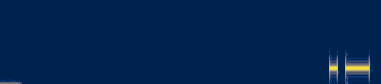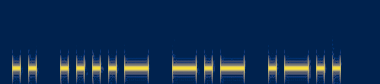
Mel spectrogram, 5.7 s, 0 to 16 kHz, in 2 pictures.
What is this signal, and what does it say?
Morse code, heard as a keyed tone, about 20 wpm, 700 Hz. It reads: AI4KL
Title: USA Call Signs - 5 Characters - Repeated 2x - 20wpm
